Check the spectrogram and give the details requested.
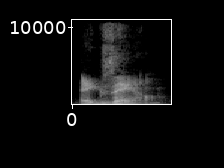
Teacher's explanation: Because the X in exam occurs in between two vowels, the voicing from the vowels bleeds over into the X, which in phenology we call assimilation.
